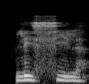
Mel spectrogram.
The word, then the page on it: les cils: frances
